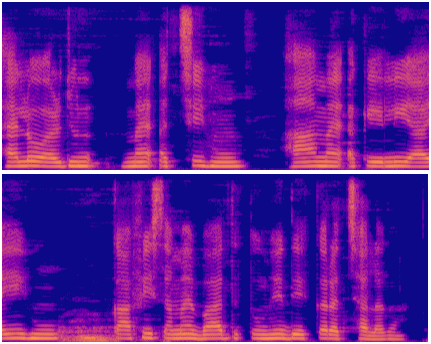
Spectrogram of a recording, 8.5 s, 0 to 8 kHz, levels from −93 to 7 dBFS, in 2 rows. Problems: background sounds at intervals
